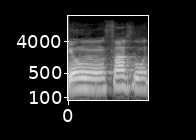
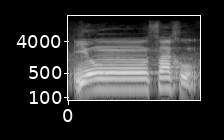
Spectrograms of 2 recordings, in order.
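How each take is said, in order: First: The nasal sound is passed over quickly. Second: The nasal sound is held with a hum. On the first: The speaker calls it wrong. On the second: The speaker calls it right. "ditahan dulu"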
